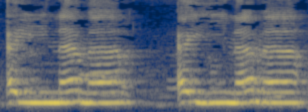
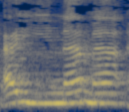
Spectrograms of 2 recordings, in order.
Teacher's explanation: البعض يقرأ كده أينما أينما خطأ أنت بتقطعي الصوت قولي أينما هي لا تقطع الصوت المفروض أن أنت تطولي الياء · Shown in: second take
